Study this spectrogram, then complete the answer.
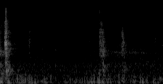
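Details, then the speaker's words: Craftsman DRM500 Yard Bug 10HP 30" riding mower: one sharp click at the key, starter never cranks; owner suspects the wrong-gauge solenoid-to-starter cable after replacing a shorting starter; replacing the battery ground and solenoid-to-starter cables and the solenoid. "this wire here is not the correct gauge so it when I try to turn it on it just clicks like this"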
